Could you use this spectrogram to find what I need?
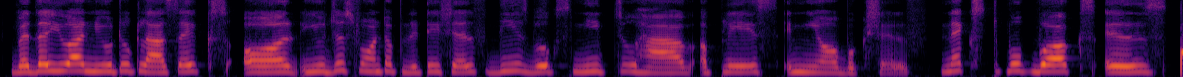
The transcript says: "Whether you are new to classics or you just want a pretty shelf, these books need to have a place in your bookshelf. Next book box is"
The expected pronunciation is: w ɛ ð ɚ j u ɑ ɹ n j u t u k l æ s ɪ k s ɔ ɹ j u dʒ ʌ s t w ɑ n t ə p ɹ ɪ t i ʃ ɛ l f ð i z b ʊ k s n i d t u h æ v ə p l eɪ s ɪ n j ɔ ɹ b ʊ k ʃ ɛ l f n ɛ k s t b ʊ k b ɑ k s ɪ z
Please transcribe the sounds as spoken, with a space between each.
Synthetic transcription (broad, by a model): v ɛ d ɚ j u ɑ ɹ n j u t u k l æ s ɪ k s ɔ ɹ j u dʒ ʌ s t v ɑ n t ə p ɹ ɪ t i ʃ ɛ l f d i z b ʊ k s n i d t u h æ v ə p l eɪ s ɪ n j ɔ ɹ b ʊ k ʃ ɛ l f n ɛ k s t b ʊ k b ɑ k s ɪ z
